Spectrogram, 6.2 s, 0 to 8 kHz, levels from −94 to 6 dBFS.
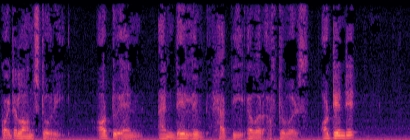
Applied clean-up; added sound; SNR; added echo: none; none; none; none.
